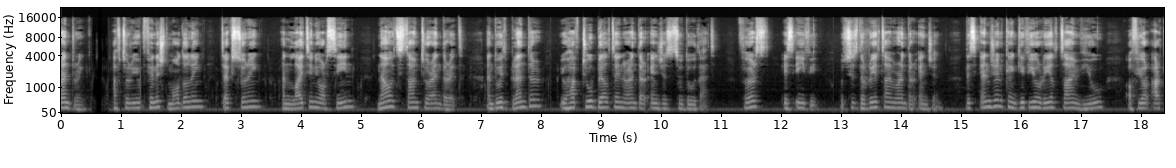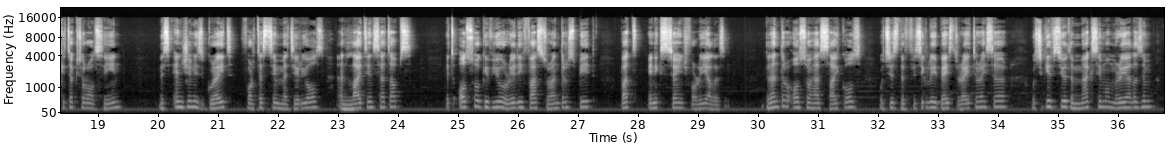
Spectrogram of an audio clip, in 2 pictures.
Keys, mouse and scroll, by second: 1.2-2.2 drag, 3.9-7.8 drag, 7.8 KP_0.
